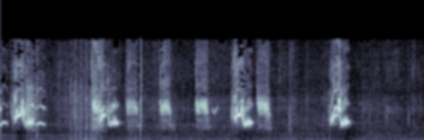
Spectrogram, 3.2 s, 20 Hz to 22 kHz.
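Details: At a Tenmangu shrine on 7 February 2020, sparrows come in to be fed. A rapid, lively string of sharp, high chirps and tweets, about three per second, follows closely one after another.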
